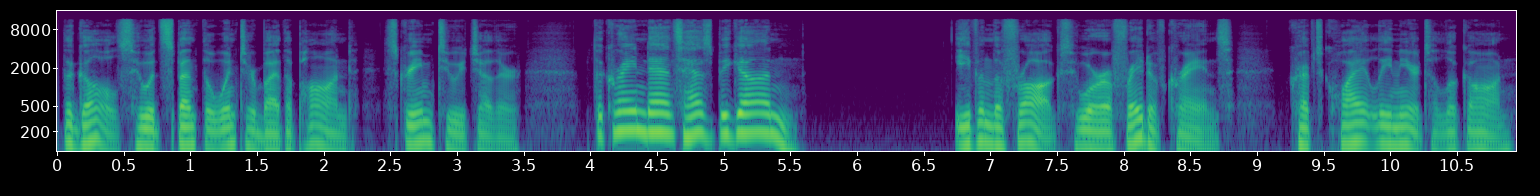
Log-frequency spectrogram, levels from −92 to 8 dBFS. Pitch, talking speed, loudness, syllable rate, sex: 120 Hz, 180 wpm, -21 LUFS, 5.1 syllables/s, male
